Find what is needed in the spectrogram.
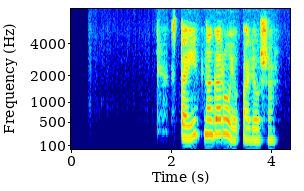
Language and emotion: Russian, neutral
